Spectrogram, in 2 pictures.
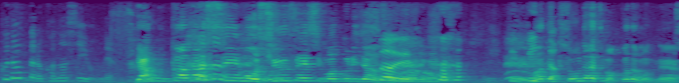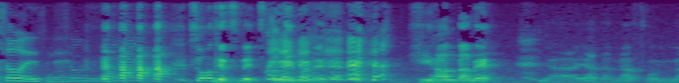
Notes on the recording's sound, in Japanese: LIVE前にこっそりと会場で収録した回です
